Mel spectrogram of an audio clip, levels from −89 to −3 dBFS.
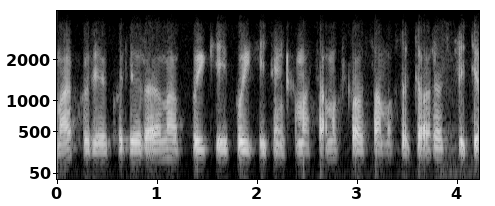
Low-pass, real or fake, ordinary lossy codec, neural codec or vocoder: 3.6 kHz; real; Opus, 32 kbps; none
